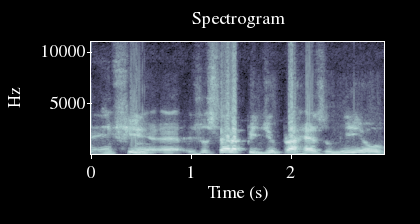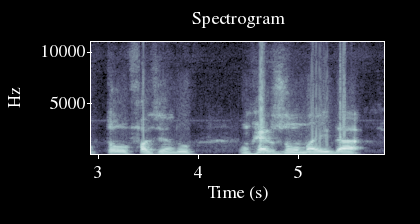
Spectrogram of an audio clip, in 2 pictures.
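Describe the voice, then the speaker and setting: At a very slow pace, a man talks at a medium pitch. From Bahia, Brazil (Salvador). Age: 60s. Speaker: spiritist lecturer. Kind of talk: religious talk. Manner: halting.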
